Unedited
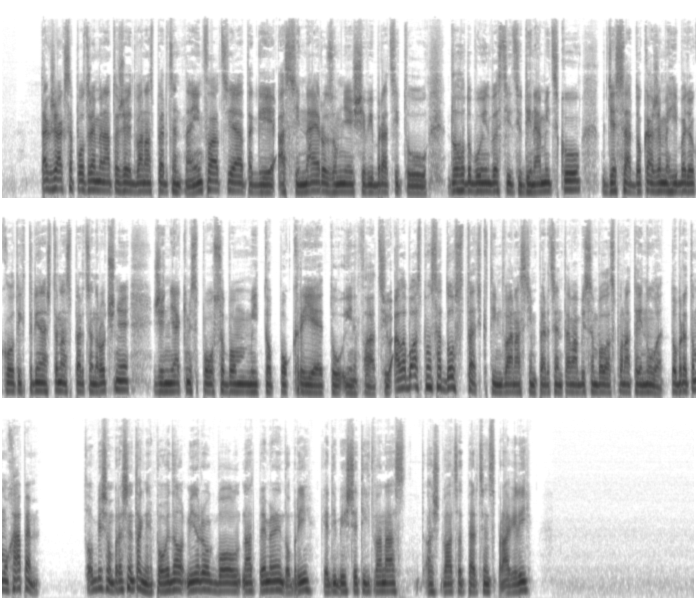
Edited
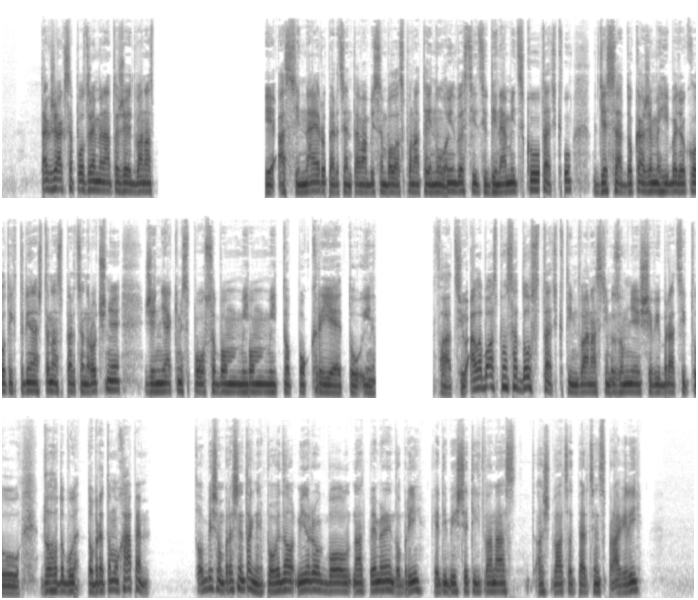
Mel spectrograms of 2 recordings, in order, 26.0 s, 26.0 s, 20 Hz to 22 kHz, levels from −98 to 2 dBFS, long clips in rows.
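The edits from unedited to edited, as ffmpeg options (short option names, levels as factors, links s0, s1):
-filter_complex "[0:a]asplit=11[s0][s1][s2][s3][s4][s5][s6][s7][s8][s9][s10];[s0]atrim=end=1.94,asetpts=PTS-STARTPTS,afade=t=out:st=1.936:d=0.004:c=hsin[s11];[s1]atrim=start=1.94:end=3.29,asetpts=PTS-STARTPTS,volume=0[s12];[s2]atrim=start=3.29:end=4.032,asetpts=PTS-STARTPTS,afade=t=in:d=0.004:c=hsin[s13];[s3]atrim=start=15.338:end=16.872[s14];[s4]atrim=start=5.988:end=7.142[s15];[s5]atrim=start=14.448:end=14.772[s16];[s6]atrim=start=7.138:end=11.872[s17];[s7]atrim=start=11.528:end=13.11,asetpts=PTS-STARTPTS,afade=t=out:st=1.578:d=0.004:c=hsin,apad=pad_dur=0.72[s18];[s8]atrim=start=13.11:end=15.342,asetpts=PTS-STARTPTS,afade=t=in:d=0.004:c=hsin[s19];[s9]atrim=start=4.028:end=5.992[s20];[s10]atrim=start=16.868[s21];[s11][s12][s13]concat=n=3:v=0:a=1[s22];[s22][s14]acrossfade=d=0.004:c1=hsin:c2=hsin[s23];[s23][s15]acrossfade=d=0.004:c1=hsin:c2=hsin[s24];[s24][s16]acrossfade=d=0.004:c1=hsin:c2=hsin[s25];[s25][s17]acrossfade=d=0.004:c1=hsin:c2=hsin[s26];[s18][s19]concat=n=2:v=0:a=1[s27];[s26][s27]acrossfade=d=0.004:c1=hsin:c2=hsin[s28];[s28][s20]acrossfade=d=0.004:c1=hsin:c2=hsin[s29];[s29][s21]acrossfade=d=0.004:c1=hsin:c2=hsin"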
